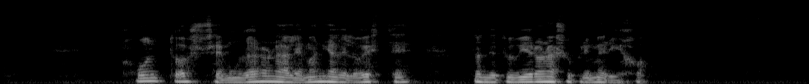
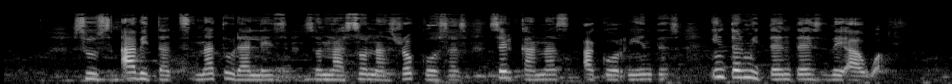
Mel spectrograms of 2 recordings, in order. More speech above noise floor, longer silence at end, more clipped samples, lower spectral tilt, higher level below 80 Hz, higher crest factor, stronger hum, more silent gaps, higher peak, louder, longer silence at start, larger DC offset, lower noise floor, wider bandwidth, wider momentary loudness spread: first, 40 dB vs 30 dB; first, 1.65 s vs 0.05 s; neither; first, -7.5 dB/octave vs -2.5 dB/octave; about the same, -58 dBFS vs -60 dBFS; second, 18 dB vs 26 dB; neither; neither; second, -16 dBFS vs 0 dBFS; second, -31 LUFS vs -25 LUFS; first, 1.35 s vs 0.55 s; neither; first, -70 dBFS vs -56 dBFS; about the same, 10.5 kHz vs 11.5 kHz; about the same, 11 LU vs 11 LU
